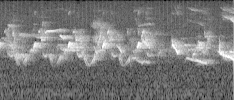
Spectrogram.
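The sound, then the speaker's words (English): A bird sings in repeated high, warbling chirps and short trills. The phrases come one after another in a faint, quiet setting with no other sounds. “engage with the bird that is singing at this moment?”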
